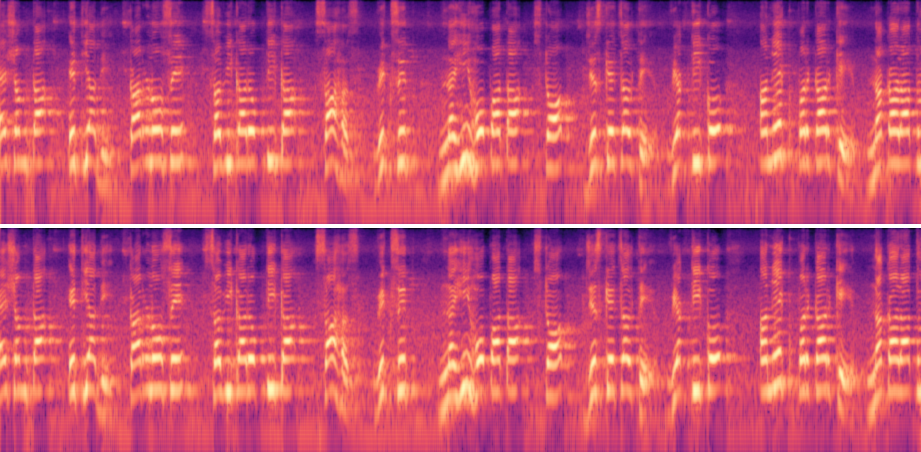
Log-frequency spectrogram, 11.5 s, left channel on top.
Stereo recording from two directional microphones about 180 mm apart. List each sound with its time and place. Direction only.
0.0 s a woman's voice: 20° right (ahead or behind)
